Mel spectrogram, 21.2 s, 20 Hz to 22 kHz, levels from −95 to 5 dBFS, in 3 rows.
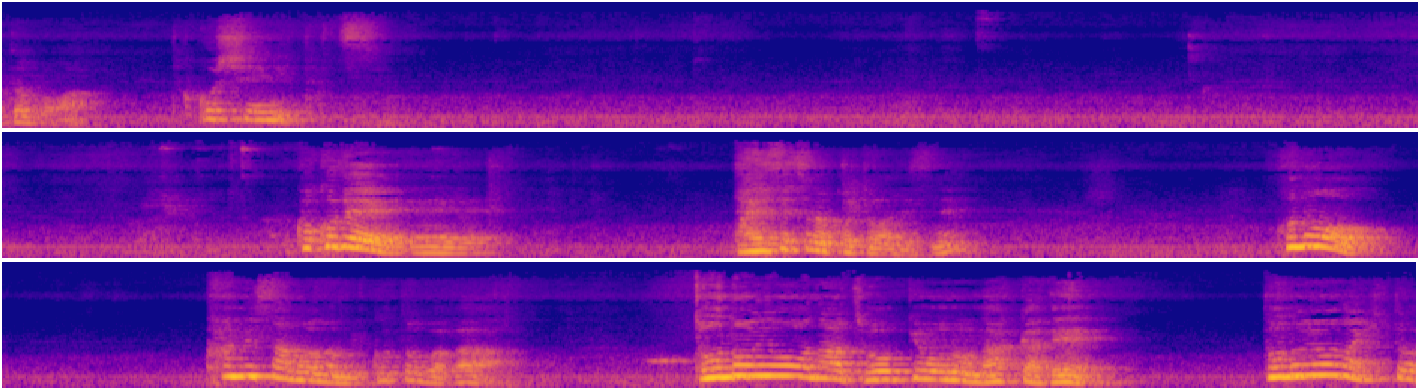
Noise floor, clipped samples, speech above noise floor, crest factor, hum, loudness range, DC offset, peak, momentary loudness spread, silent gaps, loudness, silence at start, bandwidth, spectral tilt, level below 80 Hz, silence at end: -52 dBFS; under 0.1%; 33 dB; 20 dB; none; 15 LU; under 0.1%; -4 dBFS; 21 LU; none; -21 LUFS; 0 s; 15 kHz; -7.5 dB/octave; -60 dBFS; 0 s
